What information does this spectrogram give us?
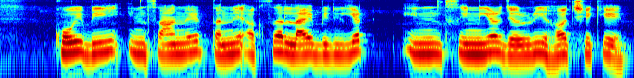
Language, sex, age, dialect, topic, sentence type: Magahi, female, 18-24, Northeastern/Surjapuri, banking, statement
